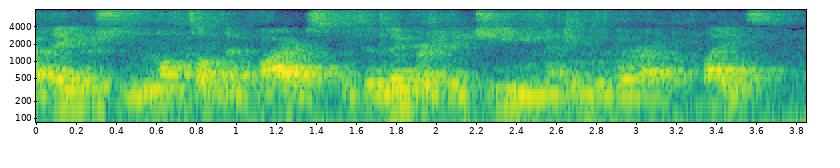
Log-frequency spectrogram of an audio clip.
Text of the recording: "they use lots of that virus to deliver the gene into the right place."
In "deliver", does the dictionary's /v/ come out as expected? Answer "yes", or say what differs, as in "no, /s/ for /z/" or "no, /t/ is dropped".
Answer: yes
